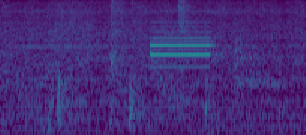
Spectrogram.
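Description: A single short high-pitched electronic beep about a second in, over faint room noise with a few small handling clicks.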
